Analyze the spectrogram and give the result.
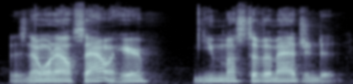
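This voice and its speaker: A man voicing a hard, blunt criminal who curses with flat contempt, with faint music behind. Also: mid-range voice, fairly quick, creaky. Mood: cold.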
